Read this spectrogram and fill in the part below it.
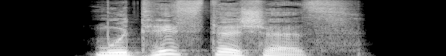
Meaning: strong/mixed nominative/accusative neuter singular of mutistisch
- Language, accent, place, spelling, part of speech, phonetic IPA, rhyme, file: German, Germany, Berlin, mutistisches, adjective, [muˈtɪstɪʃəs], -ɪstɪʃəs, De-mutistisches.ogg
